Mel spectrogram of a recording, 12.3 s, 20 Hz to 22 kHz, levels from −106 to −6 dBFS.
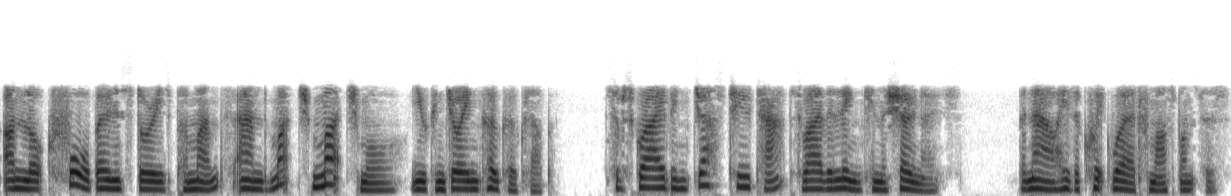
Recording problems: high frequencies cut off; severe; nothing above 3.5 kHz
garbled, watery; slightly

